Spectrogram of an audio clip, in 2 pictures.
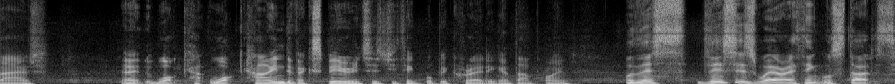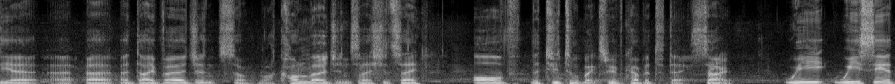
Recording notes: We are live from #MWC24 (Mobile World Conference 2024), direct from the Expo floor.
